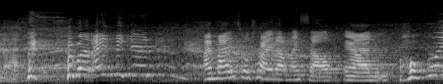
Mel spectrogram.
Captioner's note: laughs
